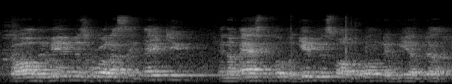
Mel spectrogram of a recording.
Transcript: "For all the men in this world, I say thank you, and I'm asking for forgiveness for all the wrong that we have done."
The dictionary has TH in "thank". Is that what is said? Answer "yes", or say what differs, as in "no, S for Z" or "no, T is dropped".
yes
